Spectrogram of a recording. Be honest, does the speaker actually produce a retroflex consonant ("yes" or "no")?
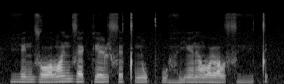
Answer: yes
